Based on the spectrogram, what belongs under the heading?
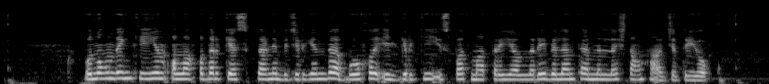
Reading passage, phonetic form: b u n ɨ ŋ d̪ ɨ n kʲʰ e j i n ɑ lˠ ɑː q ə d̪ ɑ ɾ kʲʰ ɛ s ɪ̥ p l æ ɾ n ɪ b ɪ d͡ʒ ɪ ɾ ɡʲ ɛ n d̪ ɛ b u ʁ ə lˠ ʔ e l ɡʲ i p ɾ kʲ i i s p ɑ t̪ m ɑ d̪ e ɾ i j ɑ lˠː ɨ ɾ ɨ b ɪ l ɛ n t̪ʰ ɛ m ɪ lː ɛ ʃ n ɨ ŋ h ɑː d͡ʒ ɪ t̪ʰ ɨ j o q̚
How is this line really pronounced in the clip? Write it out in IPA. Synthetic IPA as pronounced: b u n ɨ ŋ d̪ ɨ n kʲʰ e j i n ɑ lˠ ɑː q ə d̪ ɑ ɾ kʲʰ ɛ s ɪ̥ p l æ ɾ n ɪ b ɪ d͡ʒ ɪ ɾ ɡʲ ɛ n d̪ ɛ b u χ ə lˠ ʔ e l ɡʲ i ɾ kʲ i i s p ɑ t̪ m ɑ t̪ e ɾ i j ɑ lˠː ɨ ɾ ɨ b ɪ l ɛ n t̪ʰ ɛ m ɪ lː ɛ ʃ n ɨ ŋ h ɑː d͡ʒ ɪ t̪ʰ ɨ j o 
